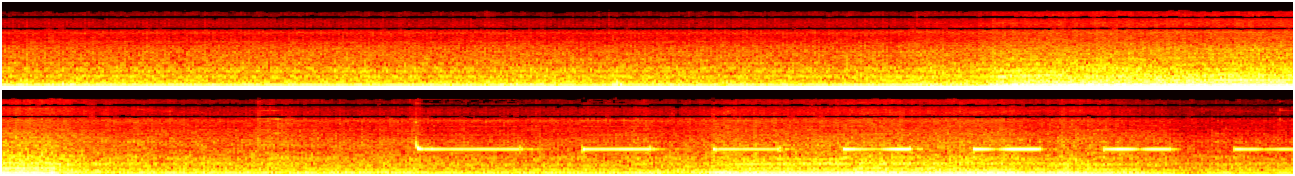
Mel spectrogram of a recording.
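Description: A diesel engine idles close by with a deep rumble.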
